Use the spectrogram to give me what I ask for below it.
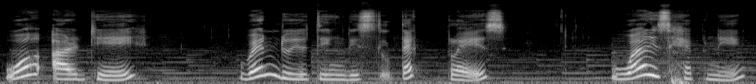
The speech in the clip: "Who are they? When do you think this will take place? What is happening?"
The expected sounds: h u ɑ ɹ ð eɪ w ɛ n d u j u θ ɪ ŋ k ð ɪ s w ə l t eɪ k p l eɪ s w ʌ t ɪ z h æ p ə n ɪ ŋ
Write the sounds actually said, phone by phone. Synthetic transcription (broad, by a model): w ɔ ɑ ɹ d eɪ w ɛ n d u j u t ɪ ŋ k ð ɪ s t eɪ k p l eɪ s w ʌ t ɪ s h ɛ p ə n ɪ ŋ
